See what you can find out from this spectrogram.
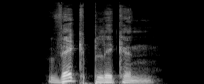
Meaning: to look away
- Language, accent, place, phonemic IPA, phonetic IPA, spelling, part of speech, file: German, Germany, Berlin, /ˈvɛkblɪkən/, [ˈvɛkblɪkŋ̩], wegblicken, verb, De-wegblicken.ogg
